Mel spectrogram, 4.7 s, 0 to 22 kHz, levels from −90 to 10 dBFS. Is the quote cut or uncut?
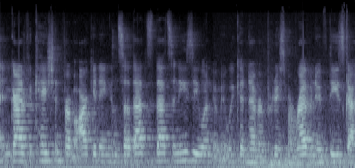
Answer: cut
